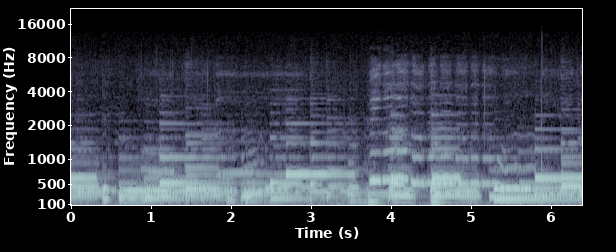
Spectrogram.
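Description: Acoustic guitar playing the instrumental introduction to a song, plucked chords and melody notes in a steady flow.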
